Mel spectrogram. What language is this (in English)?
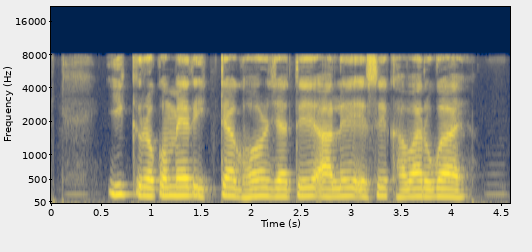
Bangla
